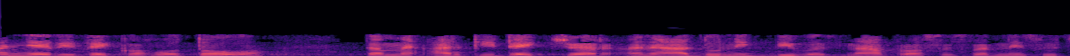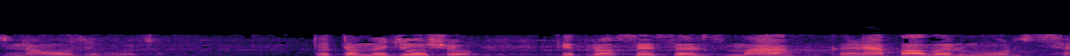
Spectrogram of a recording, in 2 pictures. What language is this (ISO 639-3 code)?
guj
